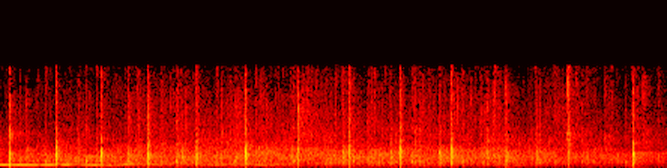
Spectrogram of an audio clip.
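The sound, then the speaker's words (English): An audience claps together in steady, dense applause for its members at the Ventura campus, many hands producing a continuous crackling wash with sharper individual claps standing out, sustained at moderate loudness for several seconds. “Let's applaud them.”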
